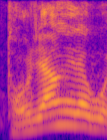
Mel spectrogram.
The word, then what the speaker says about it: 도량: 예, 도량이라고 읽습니다. 이게 원문대로 읽으면 도량이라고 읽는데, 도장이 어디죠?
